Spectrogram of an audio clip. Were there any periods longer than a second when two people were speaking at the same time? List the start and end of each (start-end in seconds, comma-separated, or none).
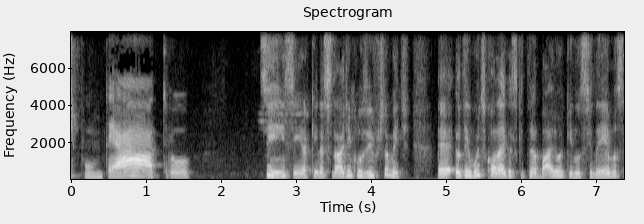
none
